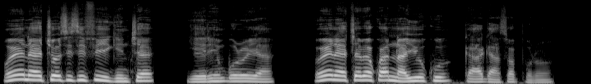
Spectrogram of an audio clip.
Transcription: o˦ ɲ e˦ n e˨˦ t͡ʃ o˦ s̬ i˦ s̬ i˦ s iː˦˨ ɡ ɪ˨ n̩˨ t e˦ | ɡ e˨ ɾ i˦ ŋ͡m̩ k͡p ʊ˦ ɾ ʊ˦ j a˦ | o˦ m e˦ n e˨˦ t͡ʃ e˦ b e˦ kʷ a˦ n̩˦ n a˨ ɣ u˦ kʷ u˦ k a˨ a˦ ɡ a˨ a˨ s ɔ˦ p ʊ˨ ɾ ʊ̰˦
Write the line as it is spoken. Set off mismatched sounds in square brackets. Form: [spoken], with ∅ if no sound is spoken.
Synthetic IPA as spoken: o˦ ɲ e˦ n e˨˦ t͡ʃ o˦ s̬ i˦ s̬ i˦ [f] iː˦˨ ɡ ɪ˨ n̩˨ [t͡ʃ] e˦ | ɡ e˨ ɾ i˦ ŋ͡m̩ k͡p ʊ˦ ɾ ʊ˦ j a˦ | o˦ [ɲ] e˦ n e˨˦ t͡ʃ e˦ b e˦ kʷ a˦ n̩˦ n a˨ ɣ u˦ kʷ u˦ k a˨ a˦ ɡ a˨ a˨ s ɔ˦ p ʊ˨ ɾ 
